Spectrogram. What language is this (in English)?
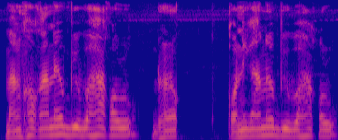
Assamese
